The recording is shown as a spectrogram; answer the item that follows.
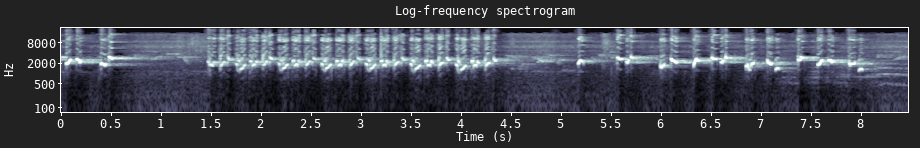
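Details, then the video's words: Yellow-vented bulbul in energetic rolling song, known locally as ropel, used as a lure to provoke other bulbuls into singing: rapid bursts of short, bubbly, mid-pitched notes, a brief pause, then bright, varied rising and falling phrases. "Suara Burung Trucukan GACOR ROPEL Panjang Ampuh Untuk PANCINGAN TRUCUK"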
